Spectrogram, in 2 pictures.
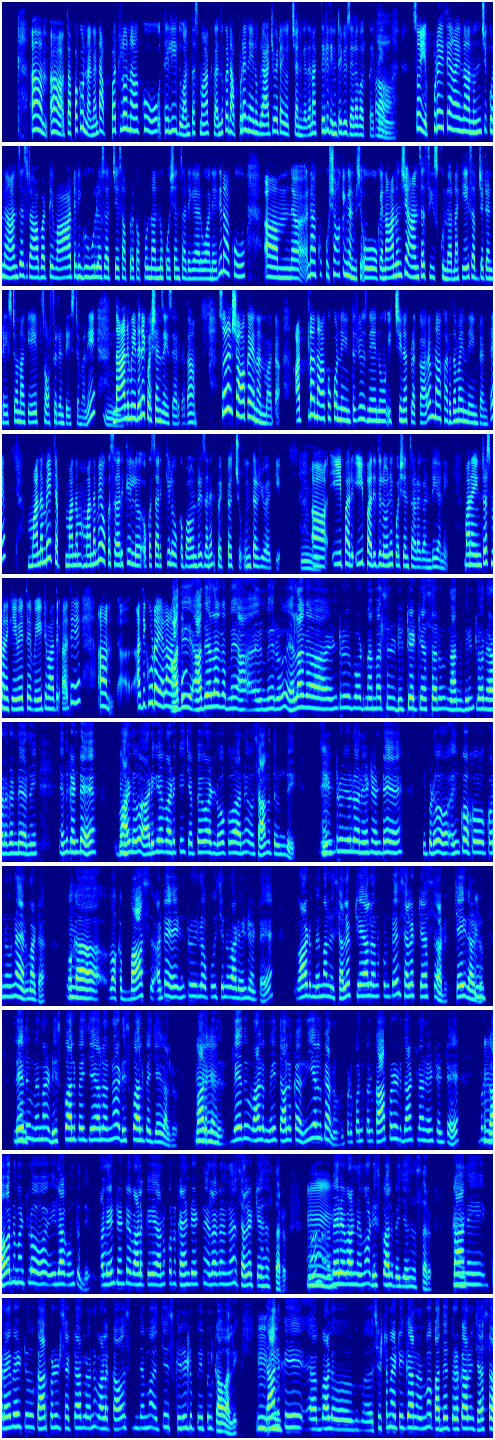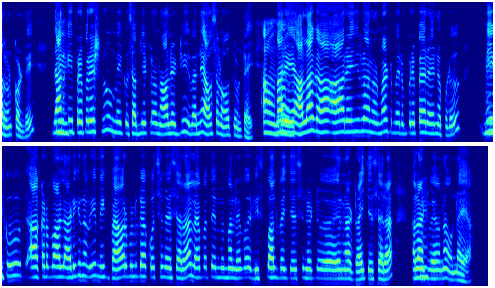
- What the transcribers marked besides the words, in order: lip smack; in English: "స్మార్ట్‌గా"; in English: "సో"; in English: "ఆన్సర్స్"; in English: "గూగుల్‌లో సర్చ్"; in English: "ఆన్సర్స్"; in English: "సో"; in English: "ఇంటర్‌వ్యూస్"; in English: "ఇంట్రస్ట్"; other background noise; in English: "ఇంటర్‌వ్యూ బోర్డ్ మెంబర్స్‌ని డిక్టేట్"; in English: "బాస్"; in English: "సెలెక్ట్"; in English: "సెలెక్ట్"; in English: "డిస్‌క్వాలిఫై"; in English: "డిస్‌క్వాలిఫై"; in English: "రియల్‌గాను"; in English: "గవర్నమెంట్‌లో"; in English: "క్యాండేట్‌ని"; in English: "సెలెక్ట్"; in English: "డిస్‌క్వాలిఫై"; in English: "కార్పొరేట్ సెక్టార్‌లోని"; in English: "స్కిల్డ్ పీపుల్"; in English: "సబ్జెక్ట్‌లో"; in English: "ఫేవరబుల్‍గా"; in English: "డిస్‌క్వాలిఫై"; in English: "ట్రై"
- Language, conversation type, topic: Telugu, podcast, ఇంటర్వ్యూకి ముందు మీరు ఎలా సిద్ధమవుతారు?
